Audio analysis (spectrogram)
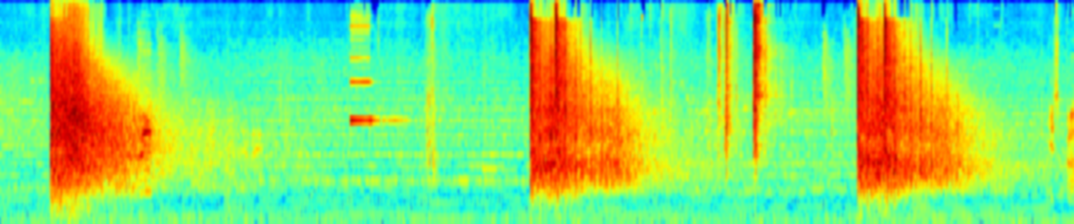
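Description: Pistol shots at a practical shooting match ring out as three sharp, loud reports spaced a few seconds apart, each with a short echoing decay, with faint background noise between them.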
